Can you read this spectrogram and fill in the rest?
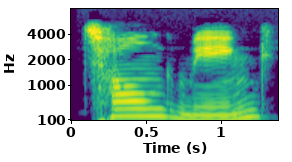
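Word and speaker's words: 聪明: translates as home Ming which is pronounced with a high level tone on Oh and amid rising tone on AI becoming Tong Ming here's a quick grammar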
